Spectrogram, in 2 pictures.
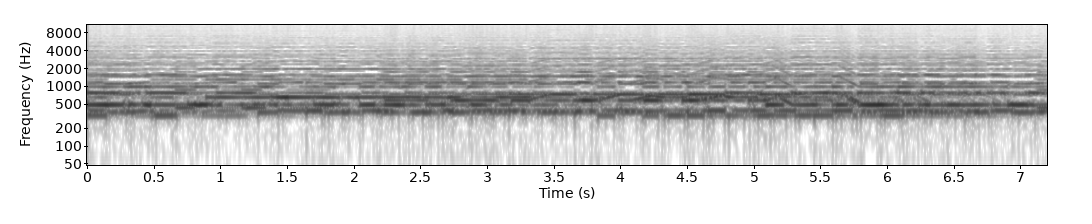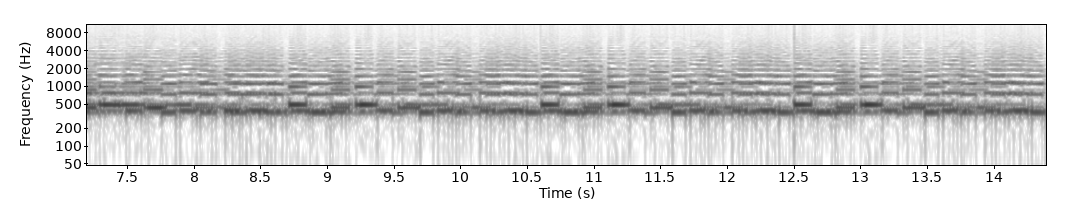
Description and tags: portamento-MIX
Synth sound created in ICHI. 124 bpm
These loops were created for a track which was a collab with AlienXXX for the Thalamus Lab 'Open collaboration for the creation of an album'
This sample was created by AlienXXX who used audacity to tranform the original samples into this beautiful mix.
